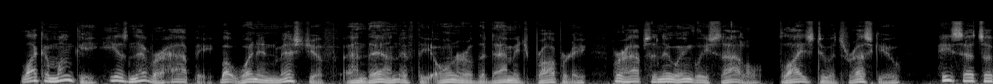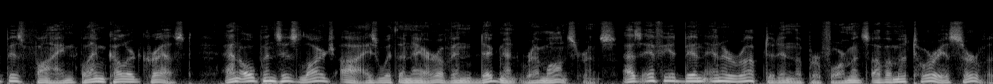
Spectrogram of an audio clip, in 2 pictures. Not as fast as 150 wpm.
No: average, 185 wpm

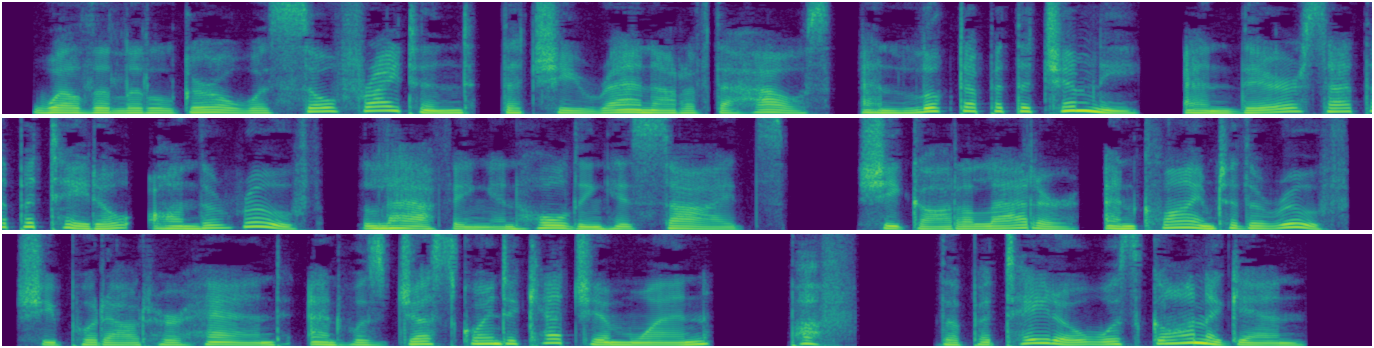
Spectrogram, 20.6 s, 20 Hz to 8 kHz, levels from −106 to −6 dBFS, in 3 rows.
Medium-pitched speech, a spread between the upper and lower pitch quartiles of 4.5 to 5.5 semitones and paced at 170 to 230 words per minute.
Yes: medium, 160 Hz; average, 4.8 semitones; average, 180 wpm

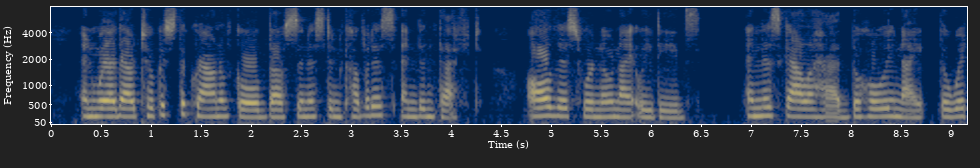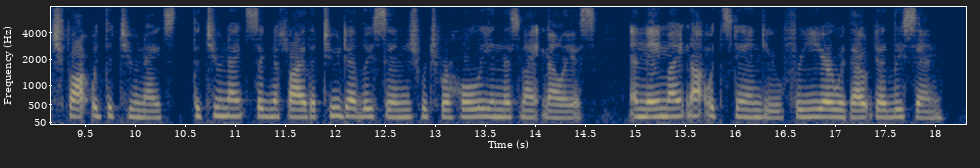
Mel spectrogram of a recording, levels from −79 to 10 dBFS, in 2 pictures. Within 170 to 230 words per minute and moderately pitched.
No: average, 200 wpm; high, 195 Hz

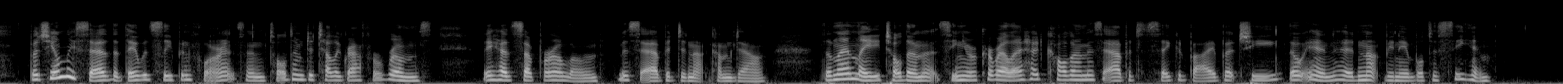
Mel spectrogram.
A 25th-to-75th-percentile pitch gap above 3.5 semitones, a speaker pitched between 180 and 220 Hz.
No: average, 3.2 semitones; high, 190 Hz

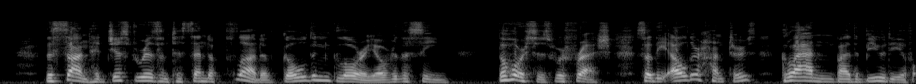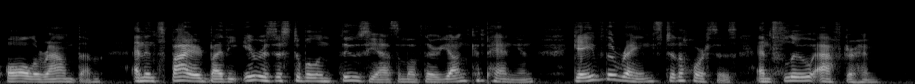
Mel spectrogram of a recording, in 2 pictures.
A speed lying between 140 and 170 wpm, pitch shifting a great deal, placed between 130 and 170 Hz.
Yes: average, 165 wpm; wide, 5.7 semitones; medium, 140 Hz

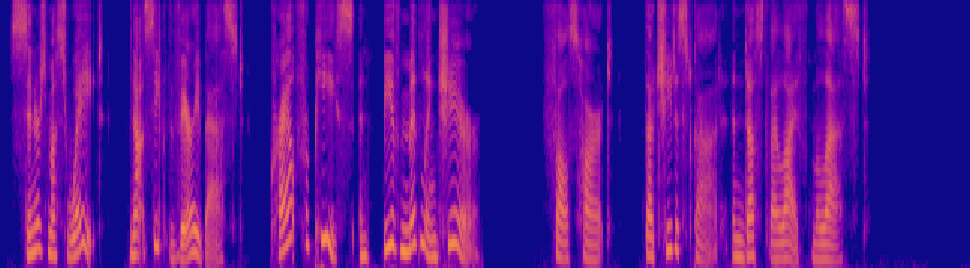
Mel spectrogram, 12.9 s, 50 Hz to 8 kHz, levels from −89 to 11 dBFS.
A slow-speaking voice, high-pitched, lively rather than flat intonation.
Yes: slow, 125 wpm; high, 210 Hz; wide, 7.2 semitones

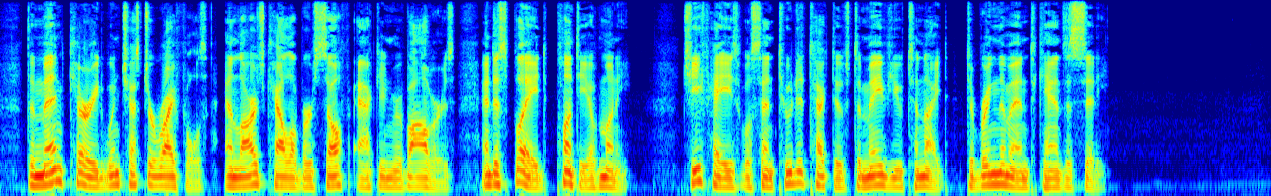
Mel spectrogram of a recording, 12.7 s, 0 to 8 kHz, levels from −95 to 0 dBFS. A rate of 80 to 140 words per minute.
No: average, 155 wpm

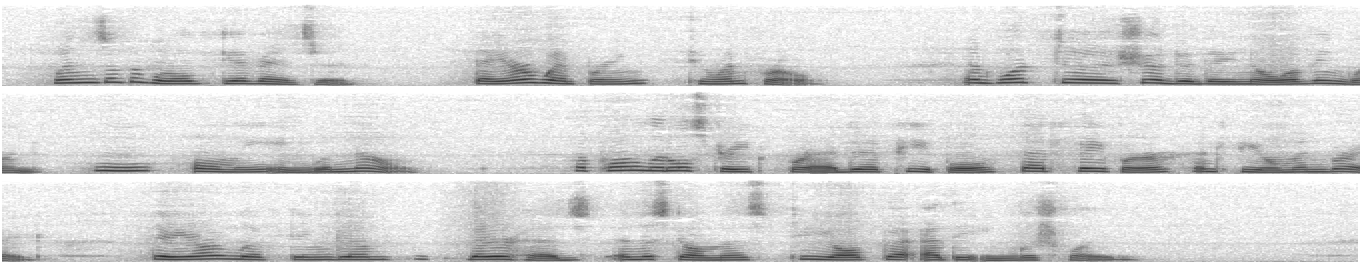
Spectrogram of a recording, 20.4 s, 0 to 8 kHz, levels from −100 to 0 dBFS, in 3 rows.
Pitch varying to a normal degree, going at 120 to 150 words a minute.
Yes: average, 4.3 semitones; average, 145 wpm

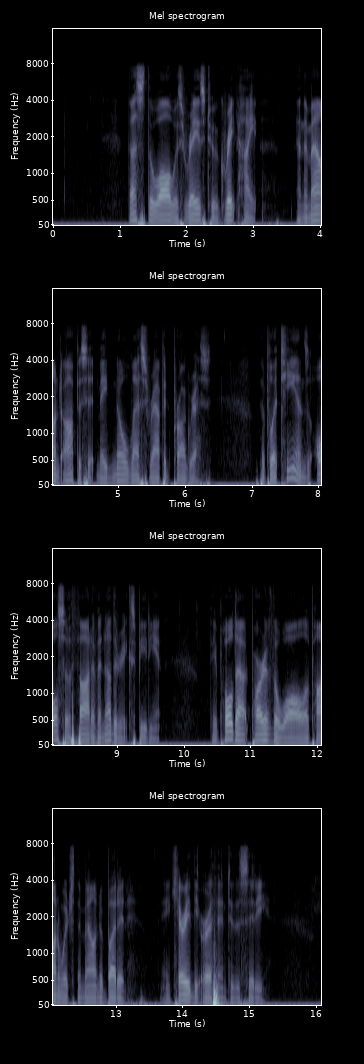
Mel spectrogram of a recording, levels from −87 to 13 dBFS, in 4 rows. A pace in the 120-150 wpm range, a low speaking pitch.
No: average, 165 wpm; low, 100 Hz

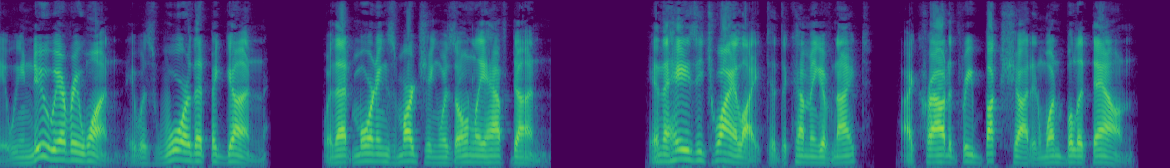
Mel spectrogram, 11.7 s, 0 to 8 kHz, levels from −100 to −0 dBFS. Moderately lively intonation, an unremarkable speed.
Yes: average, 3.8 semitones; average, 175 wpm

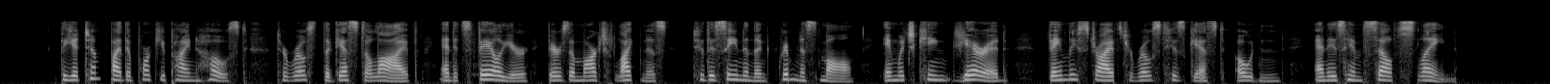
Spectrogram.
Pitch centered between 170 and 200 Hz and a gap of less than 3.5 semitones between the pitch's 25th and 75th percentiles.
Yes: high, 190 Hz; average, 2.8 semitones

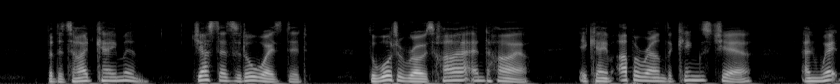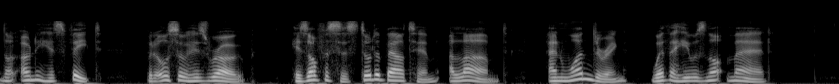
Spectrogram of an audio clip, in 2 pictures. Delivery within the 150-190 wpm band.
Yes: average, 170 wpm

